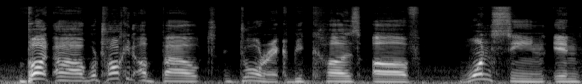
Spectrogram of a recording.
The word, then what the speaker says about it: Doric: want to call her Doris but it's a c not an S it is Doric I even had to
